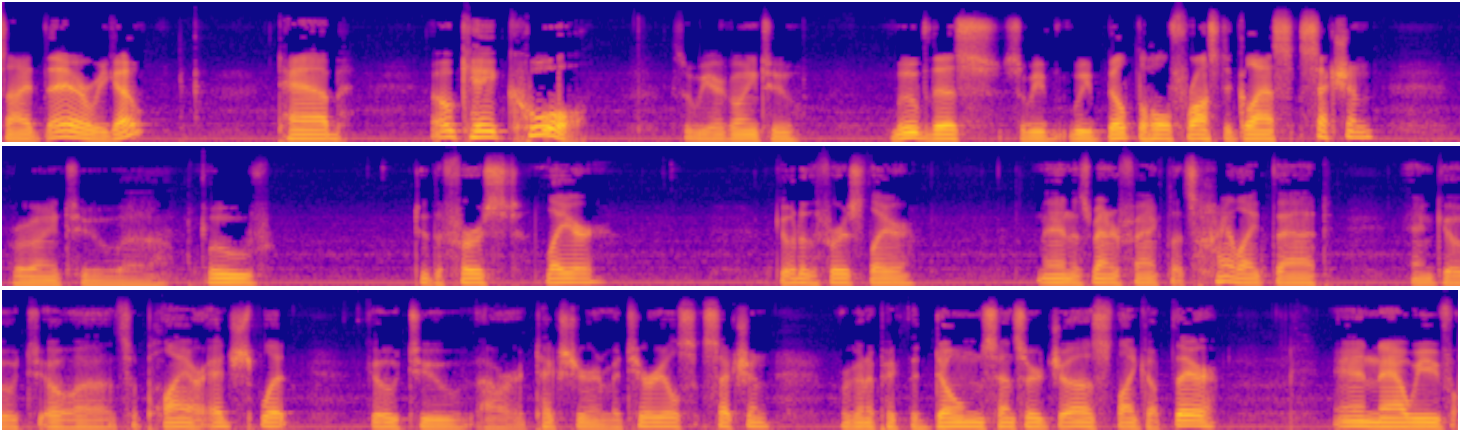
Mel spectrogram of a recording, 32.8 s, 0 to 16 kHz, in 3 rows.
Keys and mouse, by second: 2.0 Tab, 13.0 m, 17.8 click, 18.3 middle click, 18.7 click, 19.1 middle click, 20.3-21.5 right drag, 30.4-32.0 middle drag, 32.1 middle click.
